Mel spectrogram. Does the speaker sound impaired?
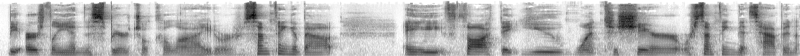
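Yes: repaired cleft palate, cleft palate without cleft lip; congenital cleft, roof of mouth only, single repair by plastic surgeon at about 9 months; only one surgery lifetime, repair looks excellent to examining doctors and dentists; uses voice for radio hosting, singing and public speaking.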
